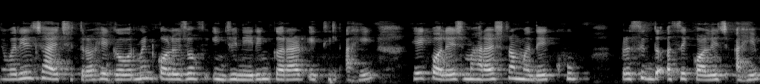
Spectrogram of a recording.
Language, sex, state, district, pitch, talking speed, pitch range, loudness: Marathi, female, Maharashtra, Aurangabad, 235 Hz, 140 wpm, 225-255 Hz, -20 LUFS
